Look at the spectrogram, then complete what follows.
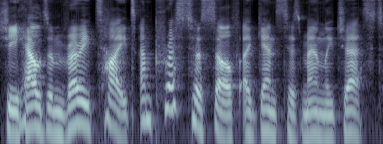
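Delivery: plain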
